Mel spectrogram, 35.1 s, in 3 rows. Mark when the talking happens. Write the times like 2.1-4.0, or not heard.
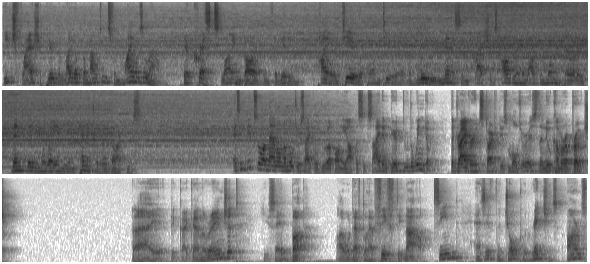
0.0-14.5, 16.3-23.5, 26.0-35.1.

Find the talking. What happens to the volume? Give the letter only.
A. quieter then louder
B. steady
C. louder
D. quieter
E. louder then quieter
D.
